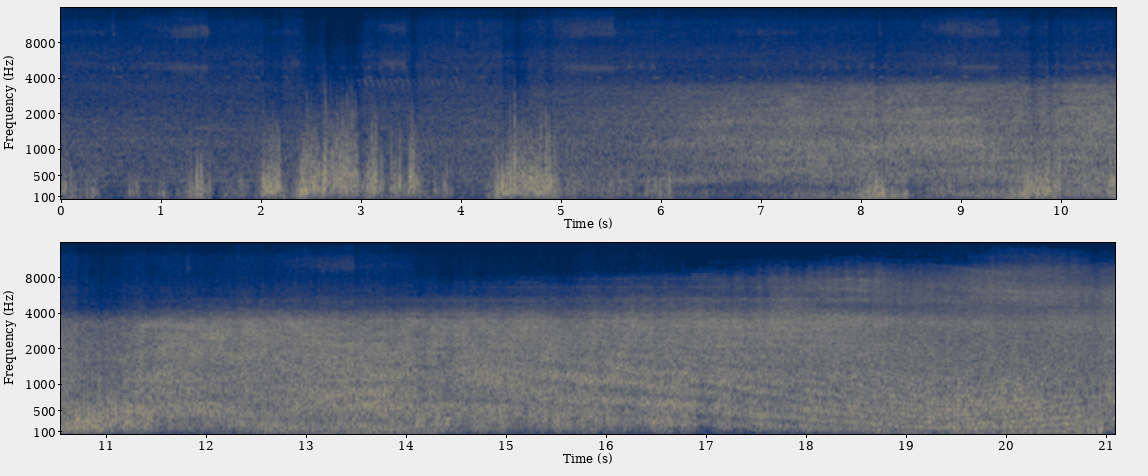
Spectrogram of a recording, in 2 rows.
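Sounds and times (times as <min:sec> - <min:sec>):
jet airliner passing overhead: 0:00.0 - 0:21.0.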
